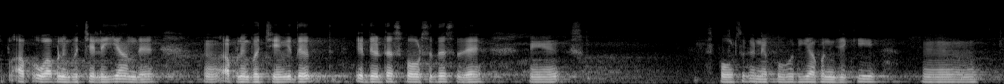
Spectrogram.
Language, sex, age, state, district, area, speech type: Dogri, male, 30-45, Jammu and Kashmir, Udhampur, urban, spontaneous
